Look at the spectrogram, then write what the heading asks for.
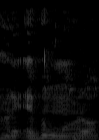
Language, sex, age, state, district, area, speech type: Odia, male, 18-30, Odisha, Nabarangpur, urban, spontaneous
